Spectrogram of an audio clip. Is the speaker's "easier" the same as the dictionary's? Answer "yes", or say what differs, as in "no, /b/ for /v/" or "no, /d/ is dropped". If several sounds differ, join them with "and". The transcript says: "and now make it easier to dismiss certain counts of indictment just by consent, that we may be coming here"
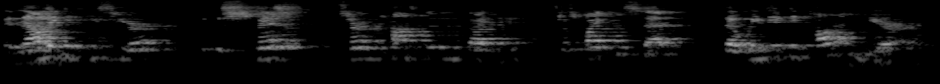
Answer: yes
